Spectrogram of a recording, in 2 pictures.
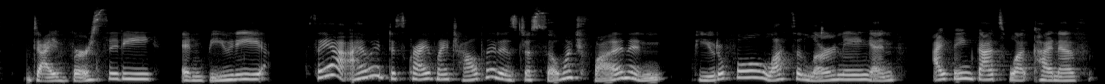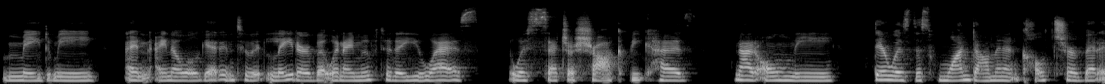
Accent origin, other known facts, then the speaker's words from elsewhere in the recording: Ethiopia; moved away as an adult; now in United States; I grew up in Ethiopia. I am from Ethiopia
